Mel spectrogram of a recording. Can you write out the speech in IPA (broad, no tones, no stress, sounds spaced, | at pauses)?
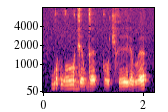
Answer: ɡʷ e ʔ v ɤː ɡʲ ɛː u̯ ɡ ɛː kː ɤː t͡ʃ x eː ɾʲ a u̯ ɹ ɛ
